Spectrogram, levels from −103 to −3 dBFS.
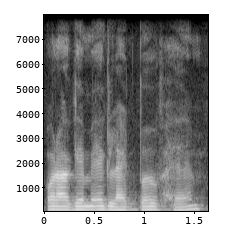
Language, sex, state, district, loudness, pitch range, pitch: Hindi, male, Arunachal Pradesh, Papum Pare, -20 LUFS, 120-130 Hz, 130 Hz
